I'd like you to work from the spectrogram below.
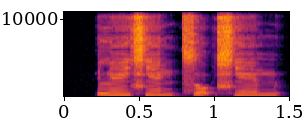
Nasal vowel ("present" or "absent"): present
